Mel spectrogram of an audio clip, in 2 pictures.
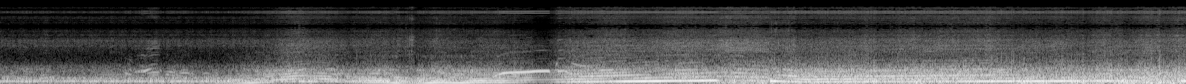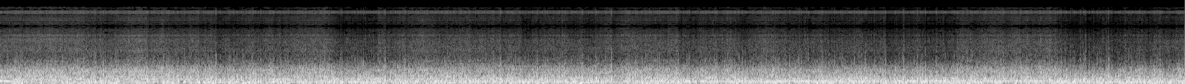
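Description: BMW E36 318i four-cylinder engine heard from inside the cabin, accelerating hard from a standing start and revving up, with a sudden drop in pitch about five and a half seconds in and another near seven seconds, then running at fairly steady revs under heavy road and tyre noise.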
